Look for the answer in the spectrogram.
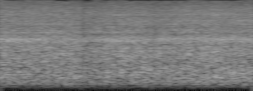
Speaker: hey hey that sounds better sounds like we got a little compressor action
